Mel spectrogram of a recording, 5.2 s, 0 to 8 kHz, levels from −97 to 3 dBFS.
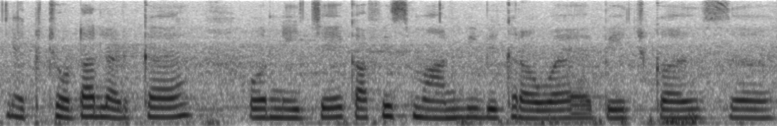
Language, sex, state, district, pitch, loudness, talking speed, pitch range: Hindi, female, Punjab, Kapurthala, 210 Hz, -15 LUFS, 140 wpm, 200-225 Hz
